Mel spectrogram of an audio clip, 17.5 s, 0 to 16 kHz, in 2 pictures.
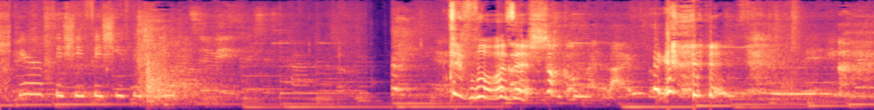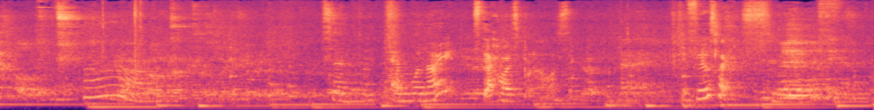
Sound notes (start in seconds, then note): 3.9 giggles; 6.5 laughs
